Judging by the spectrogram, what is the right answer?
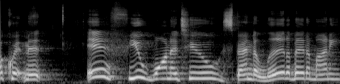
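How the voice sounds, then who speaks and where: This woman has a high-pitched voice. She talks in a New York accent. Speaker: real estate agent and coach. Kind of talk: presentation. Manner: loud; talkative.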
